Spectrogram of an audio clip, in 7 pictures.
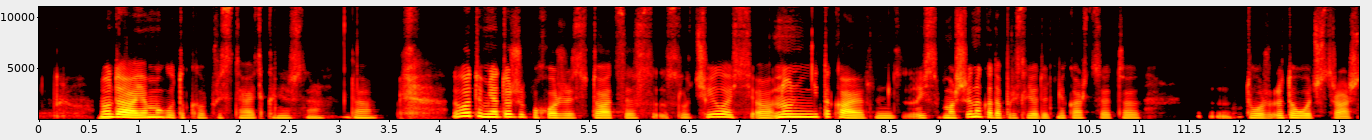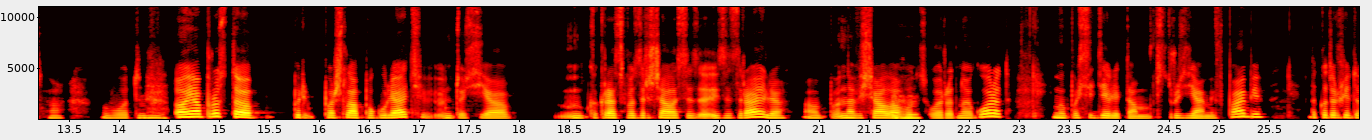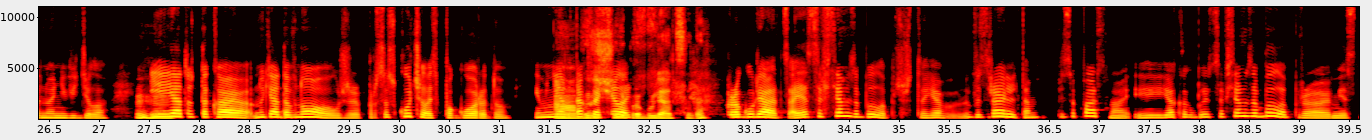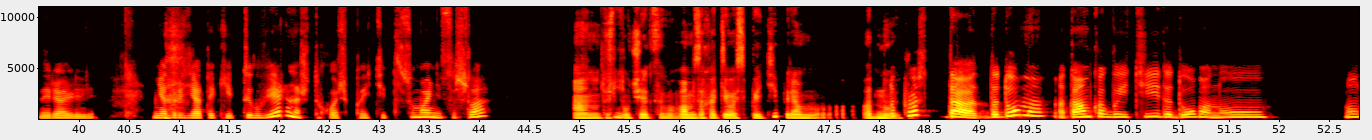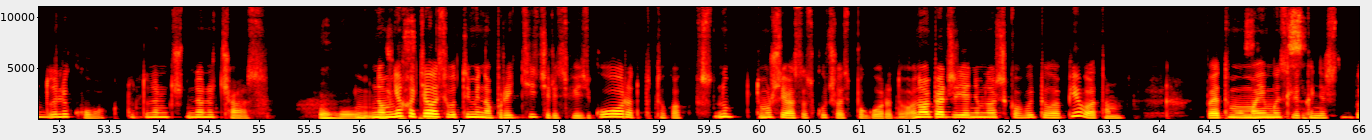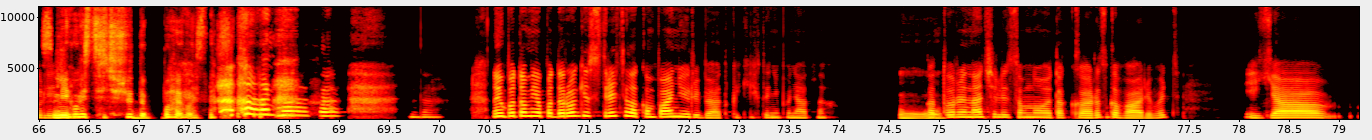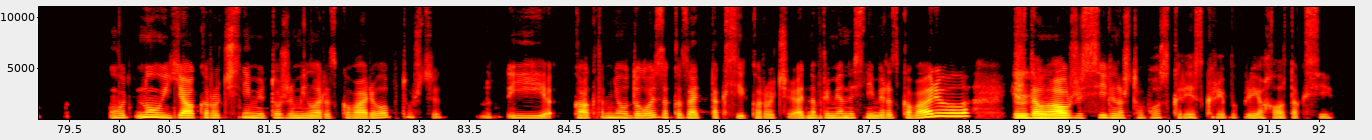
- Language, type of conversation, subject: Russian, unstructured, Почему, по-вашему, люди боятся выходить на улицу вечером?
- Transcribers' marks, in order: chuckle; tapping; laughing while speaking: "смелости чуть-чуть добавилось, да?"; laugh; grunt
